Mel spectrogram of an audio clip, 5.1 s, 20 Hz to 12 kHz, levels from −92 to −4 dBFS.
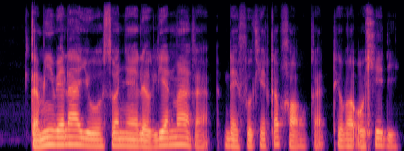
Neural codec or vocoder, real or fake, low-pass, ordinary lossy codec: none; real; none; none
